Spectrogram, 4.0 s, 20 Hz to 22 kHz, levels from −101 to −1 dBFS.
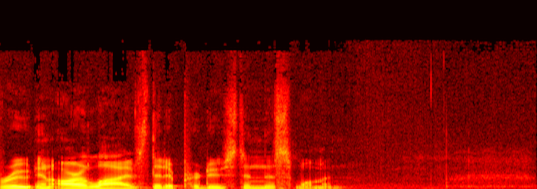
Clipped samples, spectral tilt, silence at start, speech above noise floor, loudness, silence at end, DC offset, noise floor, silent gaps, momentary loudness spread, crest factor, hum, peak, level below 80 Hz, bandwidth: under 0.1%; -6 dB/octave; 0 s; 36 dB; -27 LUFS; 1.45 s; under 0.1%; -63 dBFS; none; 15 LU; 20 dB; none; -10 dBFS; -80 dBFS; 16 kHz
